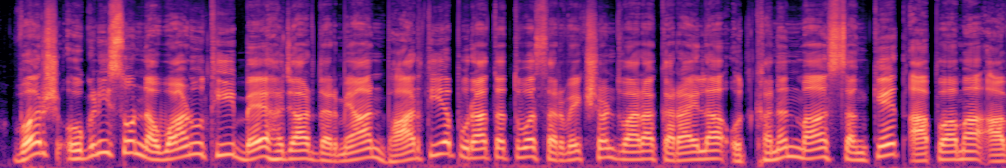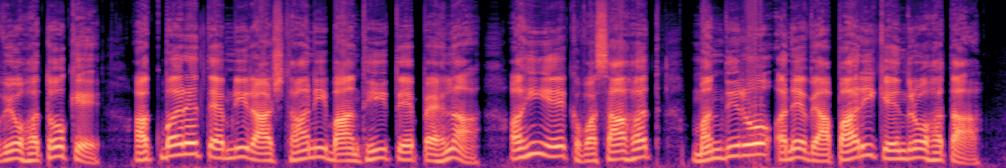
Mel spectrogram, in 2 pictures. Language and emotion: Gujarati, neutral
